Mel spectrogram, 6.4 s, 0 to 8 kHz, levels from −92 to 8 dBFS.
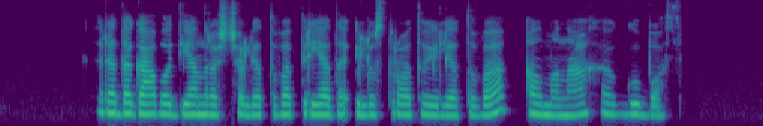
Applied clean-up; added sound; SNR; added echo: none; none; none; none.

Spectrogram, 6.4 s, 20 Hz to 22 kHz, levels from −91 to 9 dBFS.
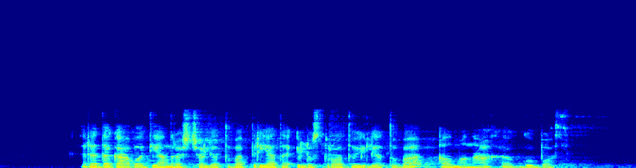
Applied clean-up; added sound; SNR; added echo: none; none; none; reverberation time 1.0 s.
